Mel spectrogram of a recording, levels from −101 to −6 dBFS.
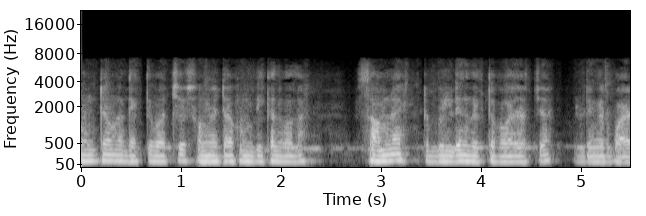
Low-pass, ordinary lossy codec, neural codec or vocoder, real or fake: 7.2 kHz; MP3, 48 kbps; codec, 16 kHz, 4 kbps, FreqCodec, smaller model; fake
